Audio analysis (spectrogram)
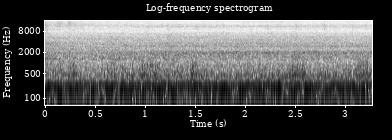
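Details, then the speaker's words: Old 4 ft fluorescent shop lights at 40°F: a steady, low ballast hum as the cold tubes struggle and flicker to light. "you can hear the buzzing they struggle in the cold sometimes I'll heat him up when I come out here my little space heater"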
